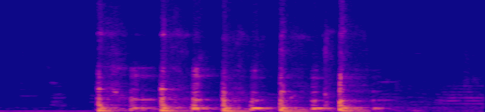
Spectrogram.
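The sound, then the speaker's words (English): A person coughs in a rapid fit of about seven harsh, closely spaced bursts, fairly loud, with no talking. “Also, in case anyone is worried that coughing is in character, … is not just dying on us.”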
